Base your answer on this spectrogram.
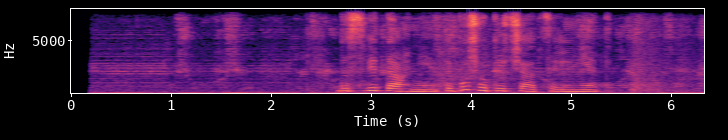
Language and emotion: Russian, angry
